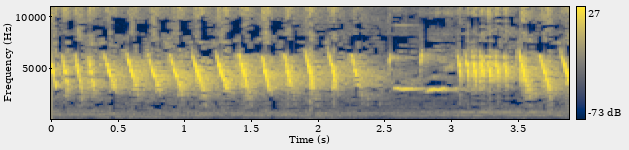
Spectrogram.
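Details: Young canary in training, working on long rolls and sharp bursts: nearly continuous rapid high trilled notes, broken once by a short pure whistle before the trill resumes.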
